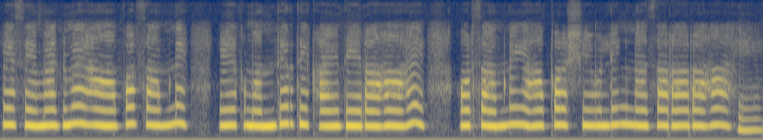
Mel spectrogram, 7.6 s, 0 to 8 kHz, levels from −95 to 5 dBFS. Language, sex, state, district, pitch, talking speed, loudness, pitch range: Hindi, female, Rajasthan, Jaipur, 330 Hz, 165 wpm, -12 LUFS, 320-345 Hz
